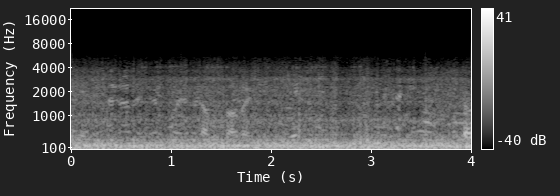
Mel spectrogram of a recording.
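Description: Steady low rumble of a Boeing 757's cabin in flight, engine and airflow noise, on final approach.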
